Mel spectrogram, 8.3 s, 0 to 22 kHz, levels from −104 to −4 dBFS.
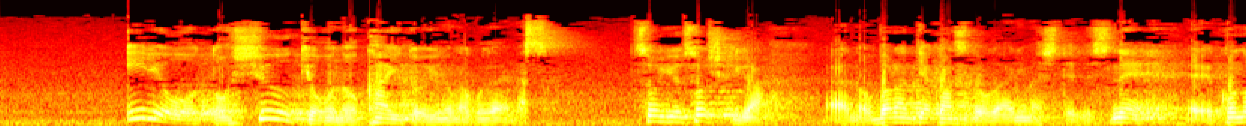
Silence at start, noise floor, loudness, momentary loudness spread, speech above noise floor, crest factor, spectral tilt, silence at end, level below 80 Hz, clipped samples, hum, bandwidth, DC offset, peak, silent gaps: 0 s; -34 dBFS; -14 LUFS; 6 LU; 21 dB; 14 dB; -4.5 dB/octave; 0 s; -42 dBFS; 0.1%; none; 13.5 kHz; under 0.1%; 0 dBFS; none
